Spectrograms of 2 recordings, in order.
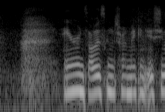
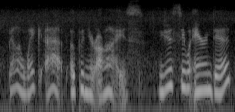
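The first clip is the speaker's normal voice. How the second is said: ordinary delivery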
